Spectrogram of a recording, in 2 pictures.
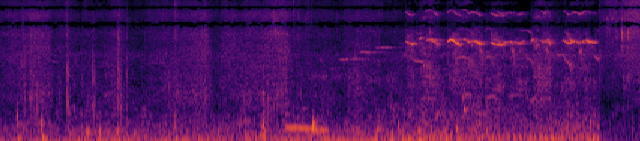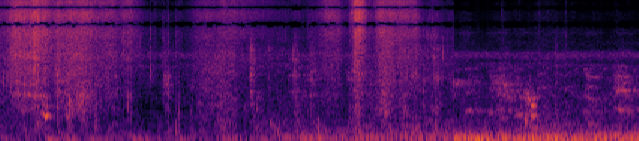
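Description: Outdoor ambience with small birds chirping, clearest in a run of high chirps about four to six seconds in, with a few light knocks of handling.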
